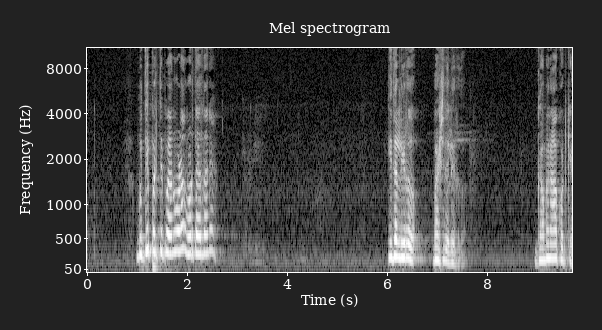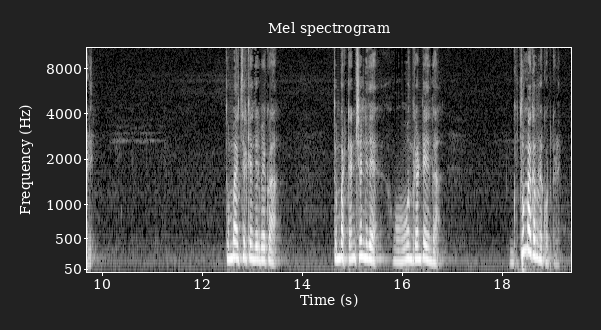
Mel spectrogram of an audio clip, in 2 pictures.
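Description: A man chants slowly in short melodic phrases, with pauses between them.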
